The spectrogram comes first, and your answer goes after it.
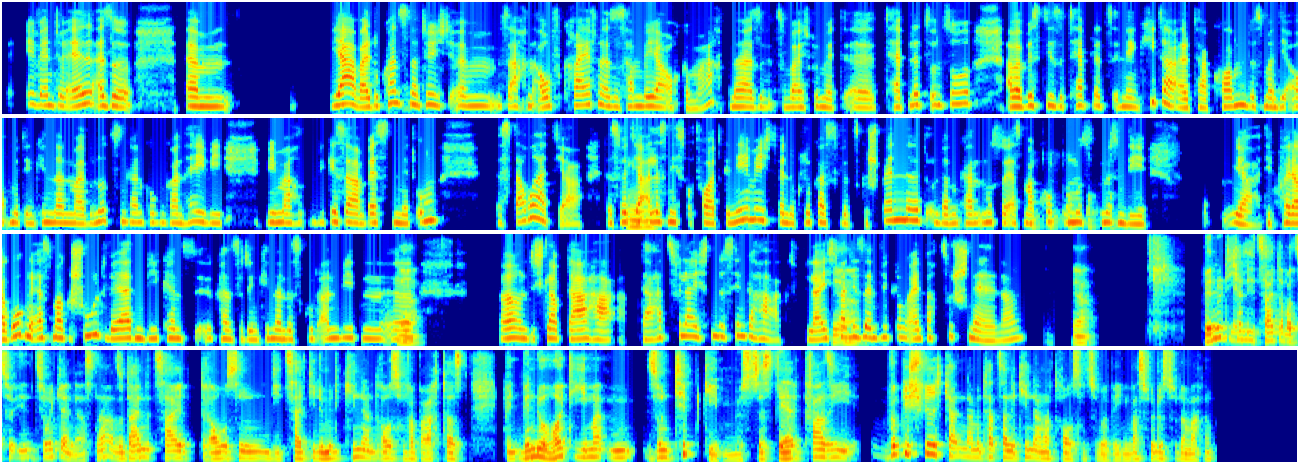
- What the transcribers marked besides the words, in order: laugh; other background noise
- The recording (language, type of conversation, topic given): German, podcast, Was war deine liebste Beschäftigung an Regentagen?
